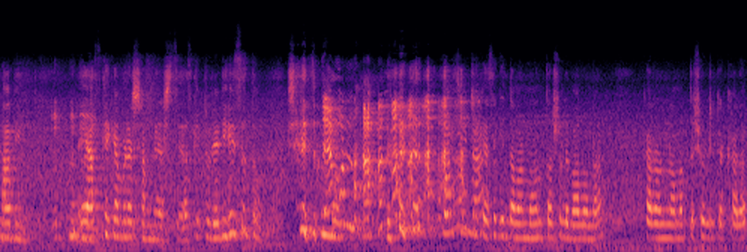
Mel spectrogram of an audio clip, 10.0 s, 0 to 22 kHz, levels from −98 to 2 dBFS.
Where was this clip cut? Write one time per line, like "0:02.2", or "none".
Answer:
0:06.2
